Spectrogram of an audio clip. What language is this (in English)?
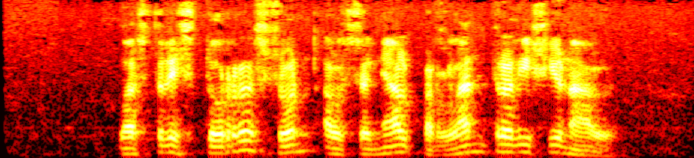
Catalan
